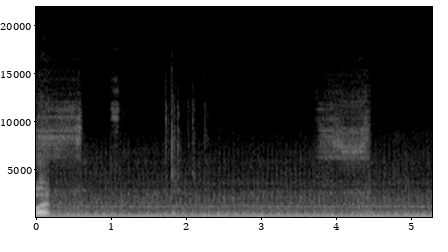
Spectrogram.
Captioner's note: machine motor humming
